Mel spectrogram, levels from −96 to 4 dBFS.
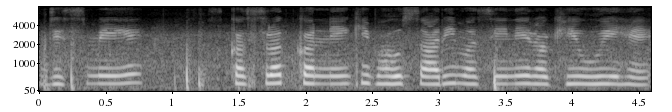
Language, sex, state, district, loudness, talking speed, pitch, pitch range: Hindi, female, Uttar Pradesh, Hamirpur, -19 LUFS, 145 wpm, 270 Hz, 265-280 Hz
